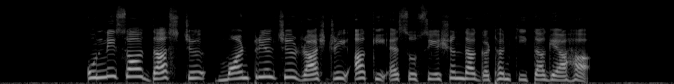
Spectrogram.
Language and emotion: Dogri, neutral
